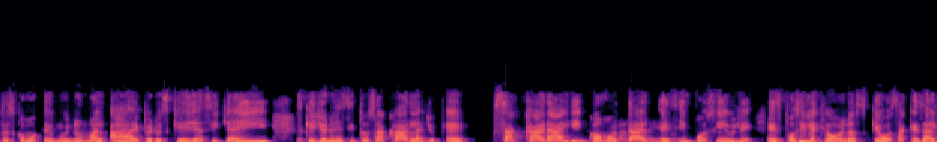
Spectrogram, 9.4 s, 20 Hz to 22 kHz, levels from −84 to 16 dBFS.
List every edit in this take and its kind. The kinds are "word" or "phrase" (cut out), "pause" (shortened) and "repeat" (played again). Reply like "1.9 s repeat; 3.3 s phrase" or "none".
3.0 s word; 4.4 s word; 4.9 s pause; 7.6 s pause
